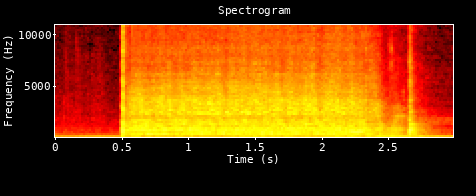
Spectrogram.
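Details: 1957 Chevy Bel Air sitting since 1985, cranked while checking that the ignition points open and close; only one little spark seen. About two seconds of steady starter cranking without catching; cranks but does not start.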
